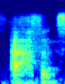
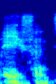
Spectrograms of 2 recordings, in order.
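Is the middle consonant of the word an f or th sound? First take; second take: th; f. First: The middle consonant is a th sound. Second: The middle consonant is an f sound. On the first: The speaker calls it right. "it's Athens" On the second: The speaker calls it wrong. "not Athens"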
